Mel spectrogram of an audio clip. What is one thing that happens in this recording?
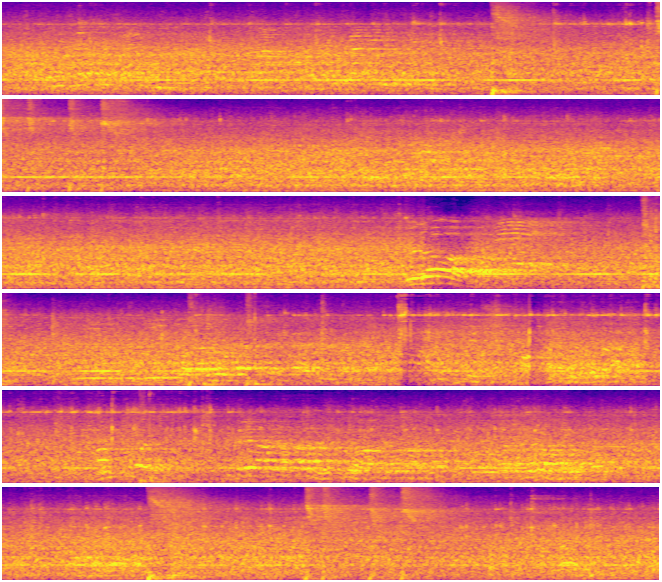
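Glass jars clink against each other on a conveyor.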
